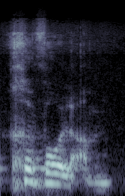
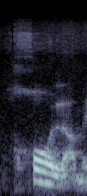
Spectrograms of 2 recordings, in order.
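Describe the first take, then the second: First: "chevolam" in three syllables with a v; consonant V sounded. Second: "cholam" in two syllables, no v; vav as O. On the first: Teacher showing learners the misreading, v sounded in "chevolam". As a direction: sound the vav as V: "che-vo-lam". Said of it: "You're not going chevolam". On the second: Teacher showing learners the reading, long O in "cholam". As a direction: turn the vav into a long O: "cho-lam". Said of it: "changes the va into an o". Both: Shown as a demonstration.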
